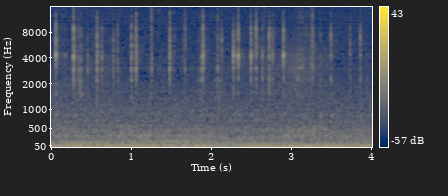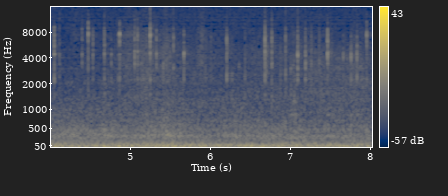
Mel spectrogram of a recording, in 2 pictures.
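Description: A small, hollow, pink plastic mini hair straightener (flat iron), held up, is tapped rapidly with long nails. The result is a steady patter of quick, sharp, high-pitched plastic clicks over a low, constant background hum.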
